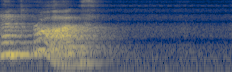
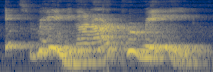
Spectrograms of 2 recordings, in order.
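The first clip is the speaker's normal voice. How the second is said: wailing; 4 semitones higher, 6 dB louder than usual. Acted. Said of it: "wailed one".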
